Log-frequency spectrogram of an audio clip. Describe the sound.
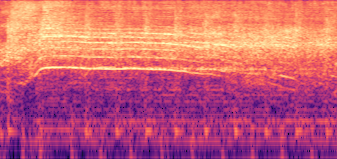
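A long, piercing thrash-metal scream holds one high pitch, then slides downward, soaring over loud, pounding heavy metal with fast, steady drumming and distorted guitars.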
